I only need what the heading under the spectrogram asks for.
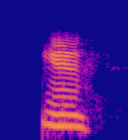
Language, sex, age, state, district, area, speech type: Malayalam, female, 30-45, Kerala, Pathanamthitta, rural, conversation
